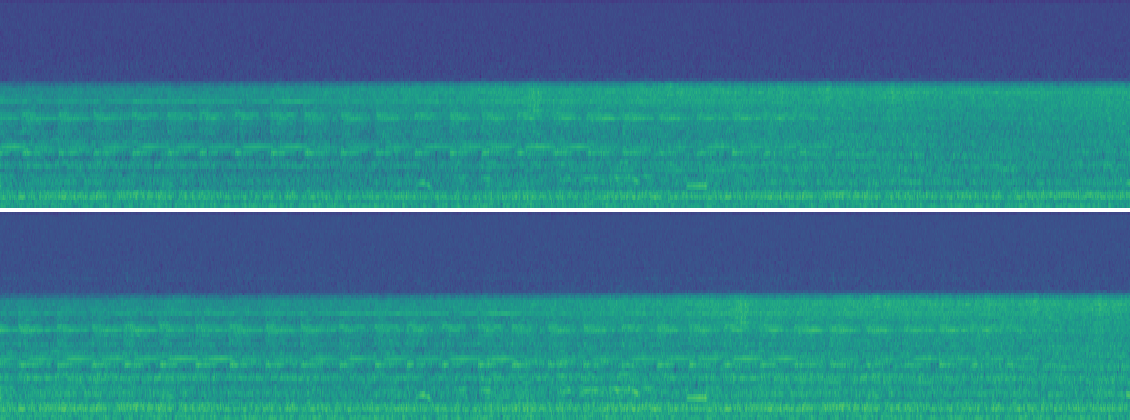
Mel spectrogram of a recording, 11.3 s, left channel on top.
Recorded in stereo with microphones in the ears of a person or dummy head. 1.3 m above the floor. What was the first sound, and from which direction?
An aircraft, 15° right (ahead or behind).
